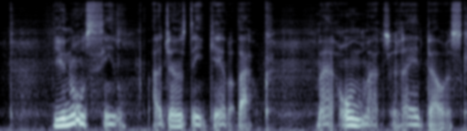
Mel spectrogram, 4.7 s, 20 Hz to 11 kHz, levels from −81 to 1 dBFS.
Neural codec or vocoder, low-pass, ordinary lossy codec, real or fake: autoencoder, 22.05 kHz, a latent of 192 numbers a frame, VITS, trained on many speakers; none; none; fake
